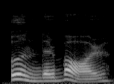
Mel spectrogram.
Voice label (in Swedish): "underbar", Swedish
